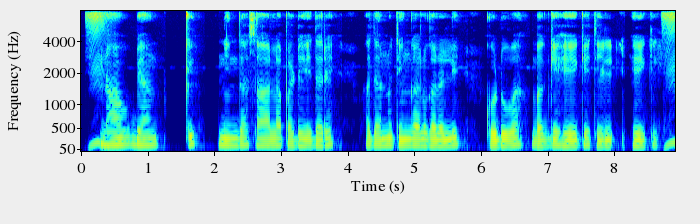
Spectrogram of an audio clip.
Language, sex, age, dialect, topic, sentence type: Kannada, male, 25-30, Coastal/Dakshin, banking, question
